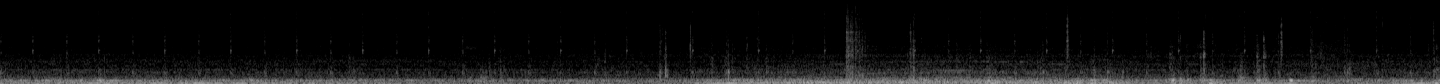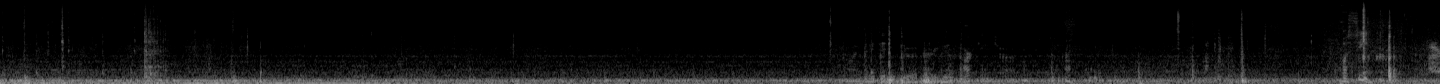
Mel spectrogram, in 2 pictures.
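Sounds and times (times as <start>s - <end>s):
faint ticks and rattles inside a car: 0.0s - 20.8s
low car engine rumble heard from inside a car pulling in to park: 0.0s - 28.7s
road drone from inside a car: 0.0s - 28.7s.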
